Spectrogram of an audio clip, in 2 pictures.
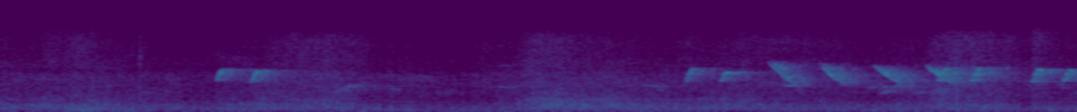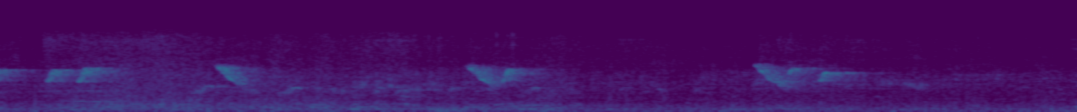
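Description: Short, high chirps of a small bird, each falling quickly in pitch, coming in pairs and quick runs every second or so, over a faint steady background hiss.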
